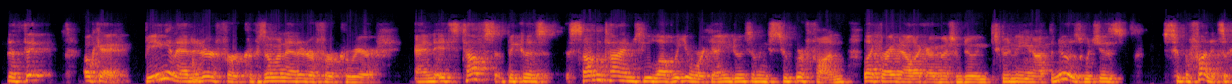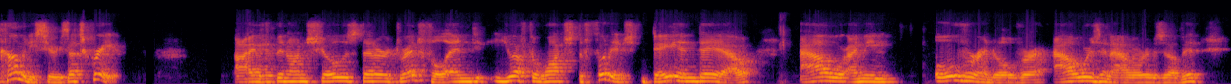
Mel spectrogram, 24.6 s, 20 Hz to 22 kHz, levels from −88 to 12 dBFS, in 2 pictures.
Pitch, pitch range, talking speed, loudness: 155 Hz, 140-170 Hz, 195 wpm, -14 LUFS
